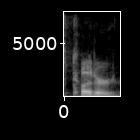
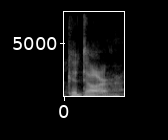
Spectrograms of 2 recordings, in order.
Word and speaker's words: Qatar: Now, I want to say for all you guys that are going to try to correct me, it's Qatar, Dan. Trump calls it Qatar.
